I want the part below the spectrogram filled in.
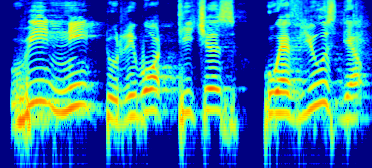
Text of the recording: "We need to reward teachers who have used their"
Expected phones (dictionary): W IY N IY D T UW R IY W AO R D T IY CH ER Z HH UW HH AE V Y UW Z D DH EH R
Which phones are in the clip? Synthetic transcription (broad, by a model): W IY N IY D T UW R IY W AO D T IY CH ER S HH UW HH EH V Y UW S D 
